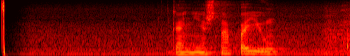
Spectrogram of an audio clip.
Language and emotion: Russian, neutral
